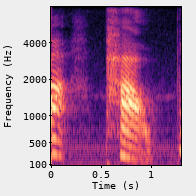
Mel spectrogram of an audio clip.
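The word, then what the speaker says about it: 跑步: เลย วิ่ง นะ คะ ใน ภาษา จีน ออก เสียง ว่า ผ่าว ผู้ ผ่าว ผู้ แปล ว่า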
